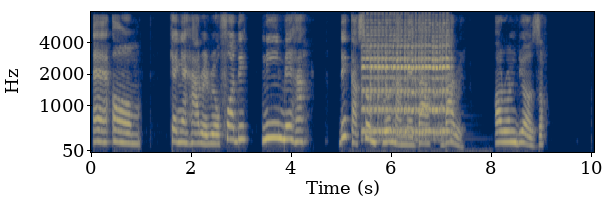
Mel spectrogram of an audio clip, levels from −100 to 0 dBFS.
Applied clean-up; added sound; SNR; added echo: none; Bowed string instrument; -5 dB; none.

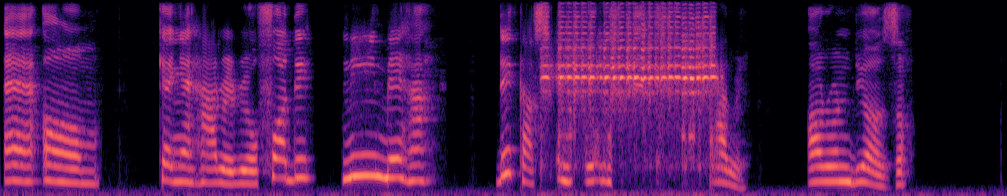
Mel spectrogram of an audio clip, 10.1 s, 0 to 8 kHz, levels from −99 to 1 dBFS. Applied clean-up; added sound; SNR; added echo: neural diffusion model UNIVERSE++.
